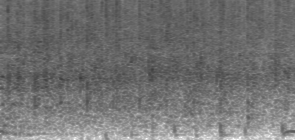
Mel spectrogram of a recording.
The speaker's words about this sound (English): Everyone give them a big round of applause.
